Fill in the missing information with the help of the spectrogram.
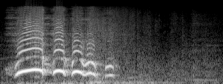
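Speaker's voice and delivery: very high, loud whooping laugh; hammed-up manic cackle; maniacal laugh. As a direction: let out a shrieking cackle of glee. Glee at destroying everything.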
